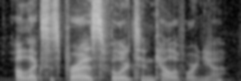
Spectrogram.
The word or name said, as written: Alexis Perez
